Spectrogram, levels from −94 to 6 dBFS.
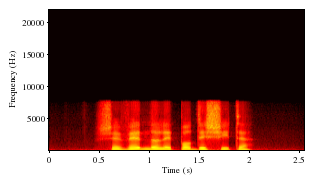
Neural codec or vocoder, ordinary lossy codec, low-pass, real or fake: codec, 16 kHz, 0.2 kbps, FocalCodec; none; none; fake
